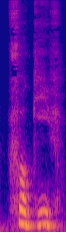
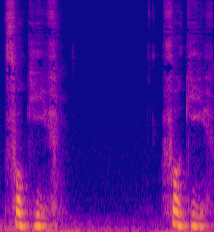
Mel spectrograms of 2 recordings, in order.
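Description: First: Said in the usual way. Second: Breathy whispered "Forgive." with no voice; whispered plea. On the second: Real, not acted. Evangelist pleading softly with congregation, whispering. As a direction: breathe "Forgive." to them like a secret.

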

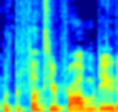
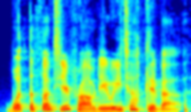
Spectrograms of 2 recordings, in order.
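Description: First: Raised-pitch mock angry challenge; mad dad, retold. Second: Loud, higher-pitched comeback; indignant retort, retold. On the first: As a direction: imitate a mad dad confronting his son. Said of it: "But he was really mad". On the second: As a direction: act out throwing the challenge straight back. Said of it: "I was just like".

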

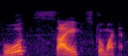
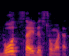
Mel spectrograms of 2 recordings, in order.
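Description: First: "both side stomata" slowly, word by word; slow emphatic repeat. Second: Said in the usual way. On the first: Shown as a demonstration. Teacher repeating a key point to students, "both side stomata" slow and spaced.

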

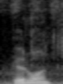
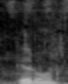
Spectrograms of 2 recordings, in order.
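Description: Both takes have the same delivery.

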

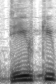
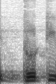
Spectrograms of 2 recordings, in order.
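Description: First: ডিউটি with a y-glide, "dyu-ti"; preferred pronunciation. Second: ডুটি without glide, "du-ti"; rejected pronunciation. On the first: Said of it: "ডিউটি বলি". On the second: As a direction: say ডুটি starting "doo". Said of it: "ডুটি বলি না". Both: Shown as a demonstration.

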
